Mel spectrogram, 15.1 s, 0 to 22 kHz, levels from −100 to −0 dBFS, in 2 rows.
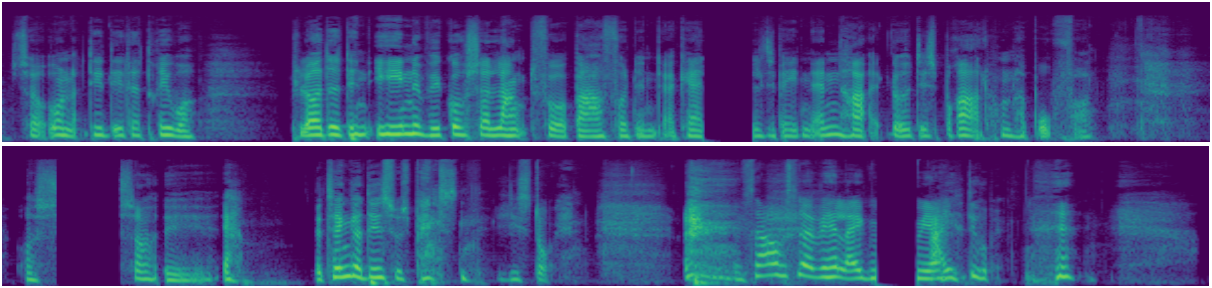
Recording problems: audio freezing; at 4.5 s, at 8 s and at 13 s

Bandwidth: 14.5 kHz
